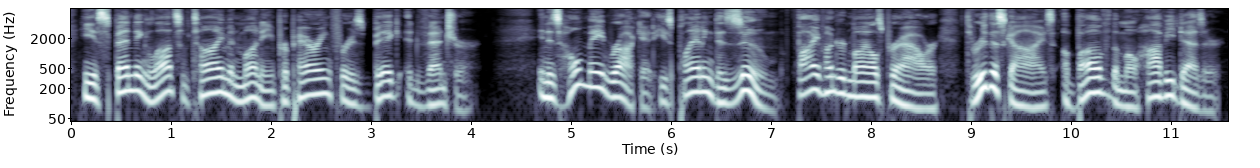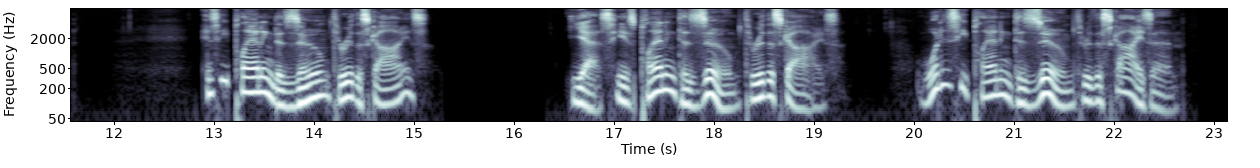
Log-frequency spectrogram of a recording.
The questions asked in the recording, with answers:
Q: What is he planning to zoom through the skies in?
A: He is planning to zoom through the skies in his homemade rocket.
